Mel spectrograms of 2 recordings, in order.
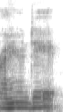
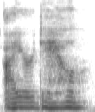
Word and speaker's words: Iredale: luck now with Fort Stevens and the Peter iron day Iredale um and um even keep a disappointment which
